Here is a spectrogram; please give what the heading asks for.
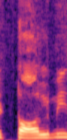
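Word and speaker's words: Ptolemy: तो ये टॉलमी साहब ने बताई। ठीक है, पी इसमें साइलेंट है।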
